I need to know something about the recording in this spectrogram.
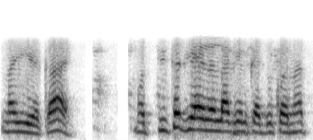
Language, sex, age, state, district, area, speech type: Marathi, female, 60+, Maharashtra, Nanded, rural, conversation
